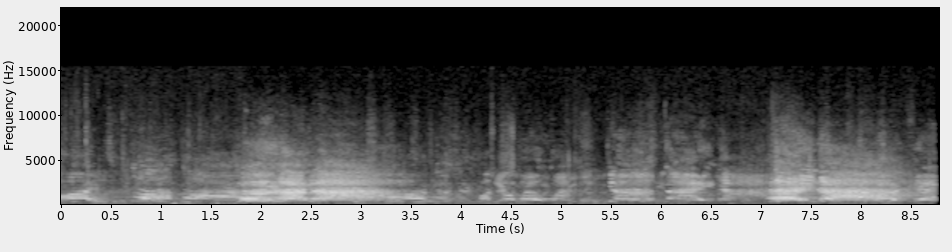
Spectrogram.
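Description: A rugby team performing a haka: a group of young male voices shouting a chant in unison, in loud repeated phrases.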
